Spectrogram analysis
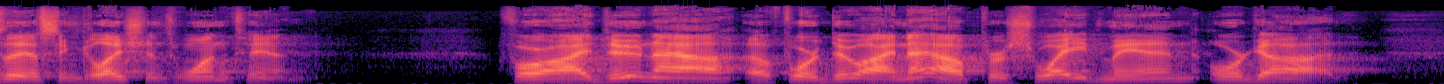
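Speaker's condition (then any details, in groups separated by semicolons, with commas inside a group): No condition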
